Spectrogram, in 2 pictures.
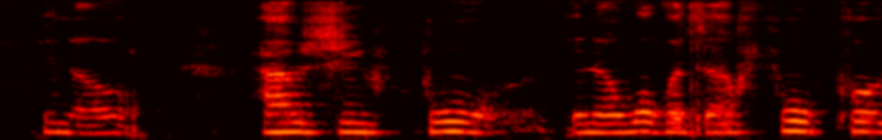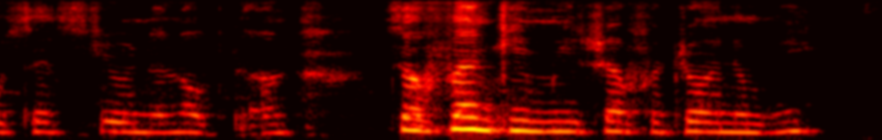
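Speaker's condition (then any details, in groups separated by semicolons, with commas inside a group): Cerebral palsy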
